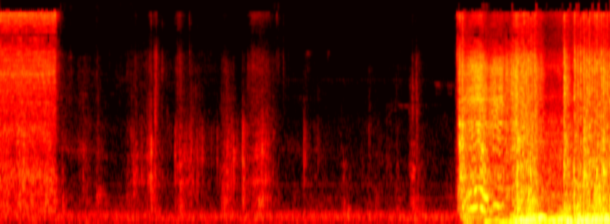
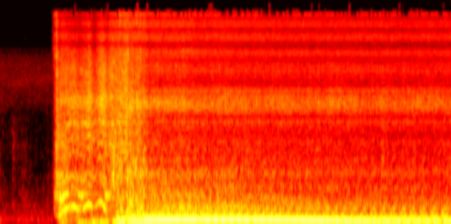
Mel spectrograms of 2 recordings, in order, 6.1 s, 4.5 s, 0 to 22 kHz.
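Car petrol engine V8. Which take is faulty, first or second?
first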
